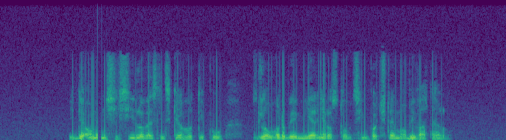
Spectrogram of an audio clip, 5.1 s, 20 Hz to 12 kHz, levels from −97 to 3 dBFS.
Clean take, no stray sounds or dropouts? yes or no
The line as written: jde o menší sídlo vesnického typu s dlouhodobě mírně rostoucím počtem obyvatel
no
